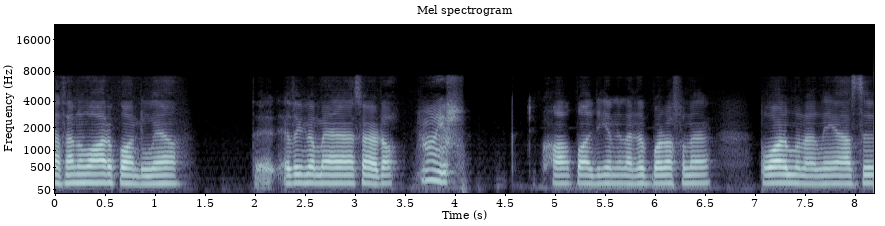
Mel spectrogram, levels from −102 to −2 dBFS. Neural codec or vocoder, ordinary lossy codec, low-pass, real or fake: codec, 16 kHz, 0.5 kbps, FunCodec, trained on LibriTTS, 25 frames a second; none; 7.2 kHz; fake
